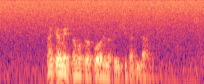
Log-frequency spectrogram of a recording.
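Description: A middle-aged man speaks firmly nearby.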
